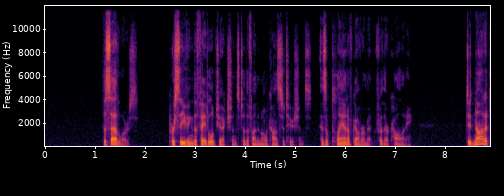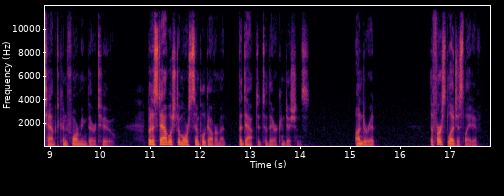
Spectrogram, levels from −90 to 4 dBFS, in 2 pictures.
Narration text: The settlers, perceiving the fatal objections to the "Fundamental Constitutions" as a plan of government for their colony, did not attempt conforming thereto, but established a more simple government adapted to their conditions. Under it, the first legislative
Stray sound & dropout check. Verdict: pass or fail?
pass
